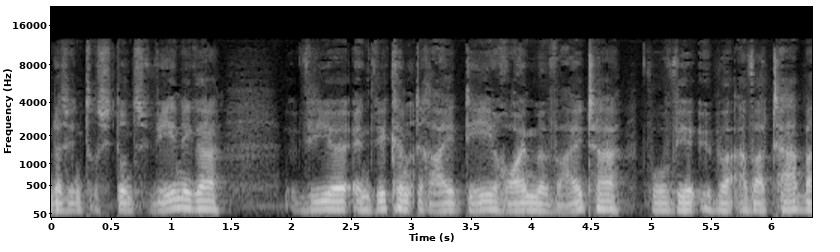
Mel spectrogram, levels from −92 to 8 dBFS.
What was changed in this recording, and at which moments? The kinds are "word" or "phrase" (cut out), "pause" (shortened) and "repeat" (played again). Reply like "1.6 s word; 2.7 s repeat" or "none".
3.0 s word; 4.9 s pause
